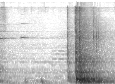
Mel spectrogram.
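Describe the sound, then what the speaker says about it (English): A door bangs open with a loud smack after a quiet stretch with faint low knocks, the sharp impact followed by a short, noisy rattle that fades over the next half second. "The door opened with a loud smack."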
